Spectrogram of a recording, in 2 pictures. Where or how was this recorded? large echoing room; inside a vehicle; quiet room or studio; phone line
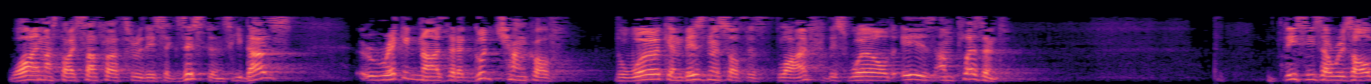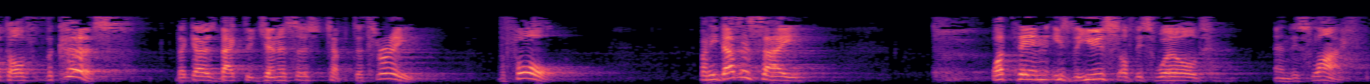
large echoing room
